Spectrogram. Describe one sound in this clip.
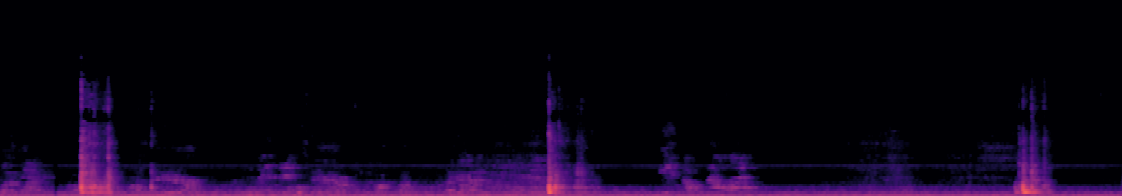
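A metal spoon clinks sharply against a saucepan.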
